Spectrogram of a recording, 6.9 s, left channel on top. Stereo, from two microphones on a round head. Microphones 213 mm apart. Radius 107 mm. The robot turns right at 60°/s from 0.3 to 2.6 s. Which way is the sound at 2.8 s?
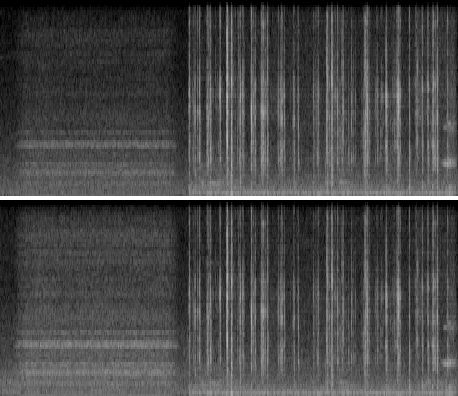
15° left (ahead or behind).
